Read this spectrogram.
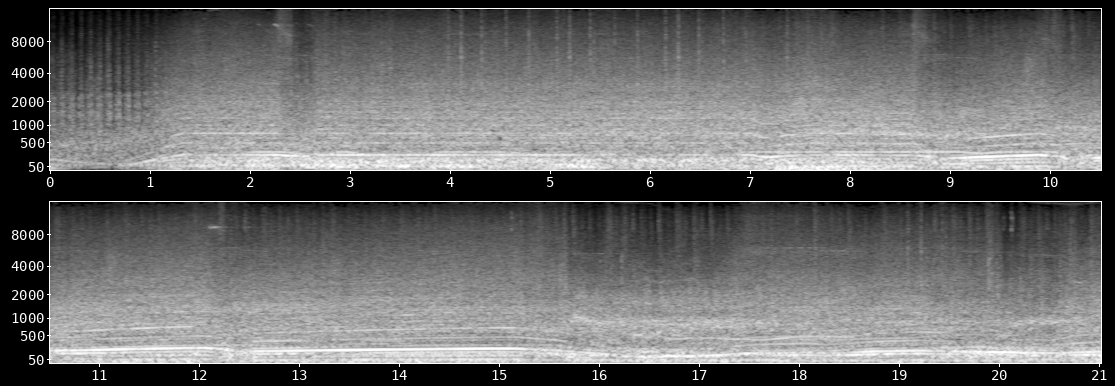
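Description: Car engines rev and roar, rising and dropping in pitch with each gear change.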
